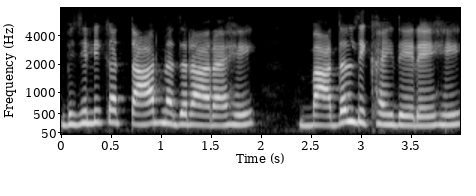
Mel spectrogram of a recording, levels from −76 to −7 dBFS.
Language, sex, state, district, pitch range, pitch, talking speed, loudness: Hindi, female, Bihar, Darbhanga, 230-270 Hz, 245 Hz, 180 wpm, -20 LUFS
